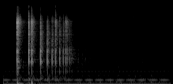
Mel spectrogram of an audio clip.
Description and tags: The rolling of a dice on a table.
